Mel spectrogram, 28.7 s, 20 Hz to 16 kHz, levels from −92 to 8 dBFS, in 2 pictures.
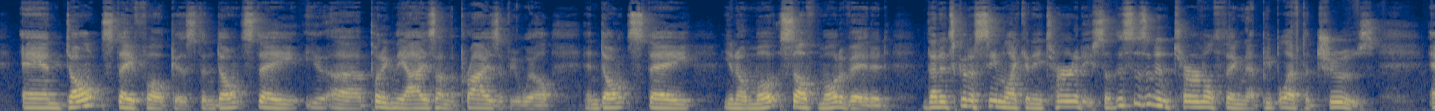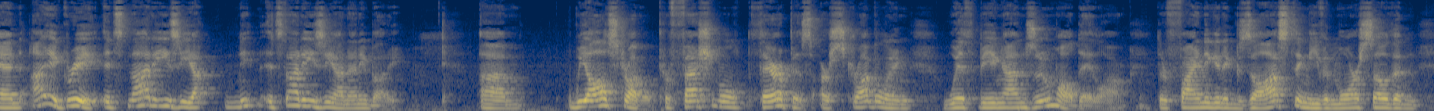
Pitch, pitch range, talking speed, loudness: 150 Hz, 135-180 Hz, 160 wpm, -24 LUFS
